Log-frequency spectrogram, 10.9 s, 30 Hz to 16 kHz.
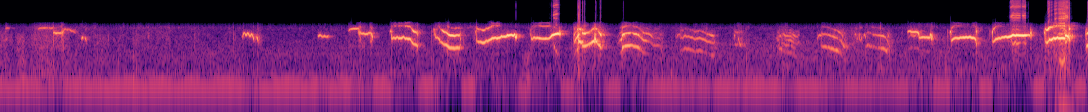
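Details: Female Long Coat Chihuahua, born 2010, recorded at home: a low steady hum, then whimpers that build into a rapid, insistent series of high squeaky cries rising and falling in pitch, nearly continuous by the close.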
